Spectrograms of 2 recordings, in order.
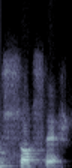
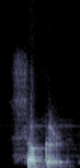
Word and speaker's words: soccer: Soccer, no saucer, soccer.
